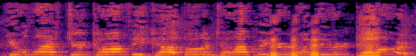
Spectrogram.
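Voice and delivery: very high, loud yell; hammed-up helpful shout; shouted heads-up. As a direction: holler it at a passing driver. Imagined helpful stranger shouting.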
